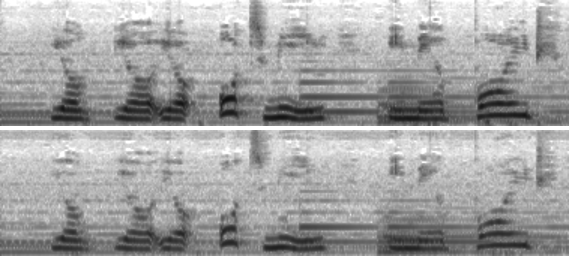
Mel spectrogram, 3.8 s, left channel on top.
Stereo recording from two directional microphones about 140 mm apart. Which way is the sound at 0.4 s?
25° left (ahead or behind).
